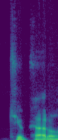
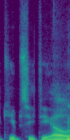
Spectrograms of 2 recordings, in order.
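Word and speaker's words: kubectl: I guess sadly, I won't miss people pronouncing it cube cuddle instead of cubectl like it's supposed to be.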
